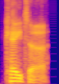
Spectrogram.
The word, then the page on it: cater: British English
